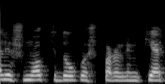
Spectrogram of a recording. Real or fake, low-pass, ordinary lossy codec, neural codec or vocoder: fake; 7.2 kHz; MP3, 48 kbps; codec, 16 kHz, 4 kbps, FunCodec, trained on Chinese and English, 50 frames a second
